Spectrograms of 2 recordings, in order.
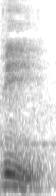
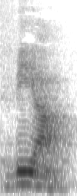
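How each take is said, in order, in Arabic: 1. الكلمة تنتهي بالحركة دون صوت r. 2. الكلمة تنتهي بصوت شبيه بحرف العلة a. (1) "لما بيجوا يتكلموا بسرعة بينطقوا في" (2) "بعد كده شوية هتسمعها بتقلد فيا"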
